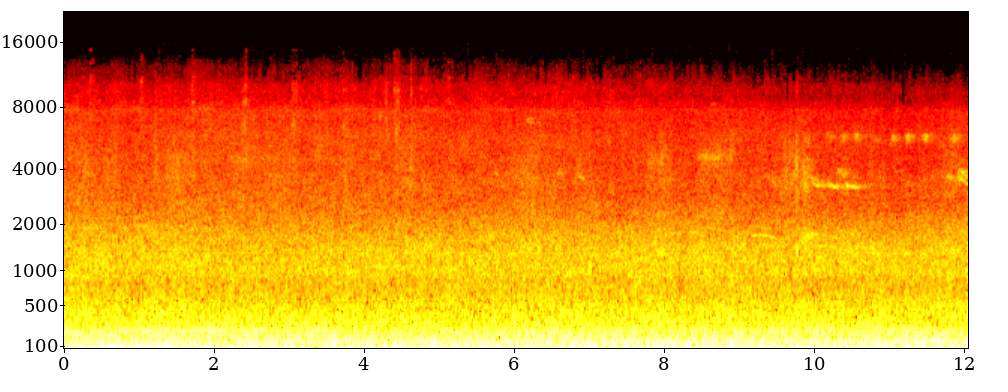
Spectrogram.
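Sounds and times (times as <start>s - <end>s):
fluctuating low rumble: 0.0s - 12.0s
faint bird chirps: 9.4s - 12.0s.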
